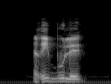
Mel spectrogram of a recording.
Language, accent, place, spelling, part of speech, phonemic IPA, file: French, France, Lyon, ribouler, verb, /ʁi.bu.le/, LL-Q150 (fra)-ribouler.wav
- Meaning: to roll one's eyes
